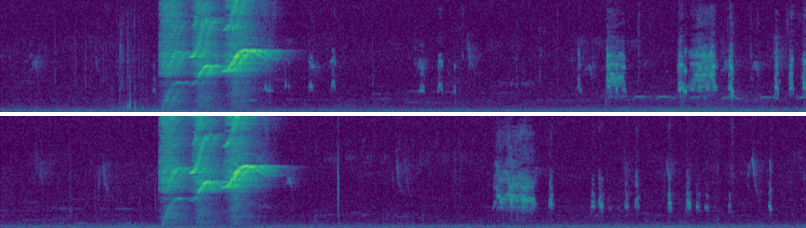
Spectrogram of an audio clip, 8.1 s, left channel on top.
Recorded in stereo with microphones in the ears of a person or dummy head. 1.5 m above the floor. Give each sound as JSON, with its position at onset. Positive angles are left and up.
{"t": 1.6, "sound": "a siren", "side_deg": -15, "distance_m": 6.0}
